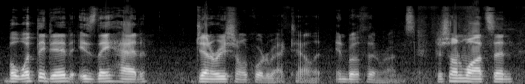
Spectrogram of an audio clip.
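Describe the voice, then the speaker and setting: A man's voice: mid-range voice, fairly even intonation, brisk. Man debating sports, hedging and emphatic. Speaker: sports podcast co-host.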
